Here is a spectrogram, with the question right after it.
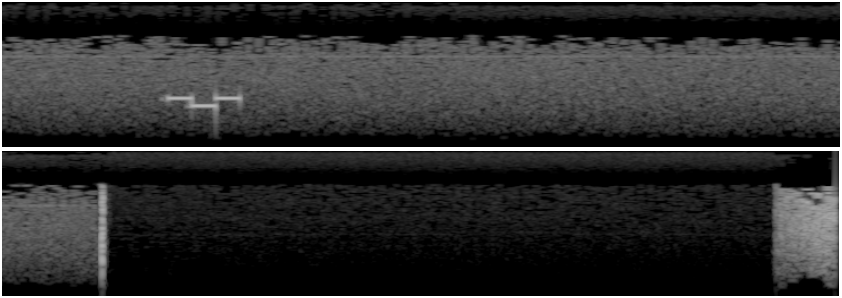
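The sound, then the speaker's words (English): A quick burst of electronic radio tones, a few stepped beeps, rises over steady radio hiss, left up on a Central Carolina Sky One weather spotter net in case of damage reports; then a sharp squelch click cuts to silence before the static briefly returns. “I'm going to leave the tones up for just a couple of minutes in case someone has a damage report.”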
